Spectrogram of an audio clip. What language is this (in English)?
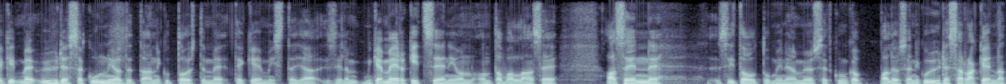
Finnish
